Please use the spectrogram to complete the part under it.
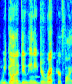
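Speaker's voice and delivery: ordinary talk, nothing marked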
